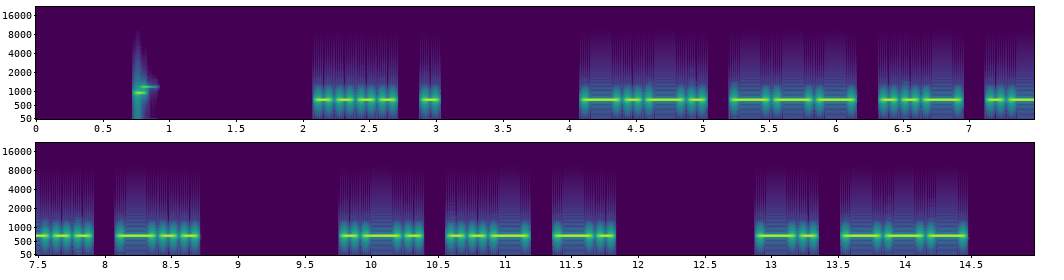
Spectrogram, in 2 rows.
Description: Morse code, heard as a keyed tone, about 16 wpm, 700 Hz. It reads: HE COULD RUN NO
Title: 2x Word-Spacing - Sentences from Top 300 Words - 15wpm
